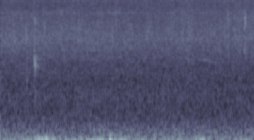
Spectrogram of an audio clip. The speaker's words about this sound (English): Okay, wind's picking up. See, they said it wasn't windy.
